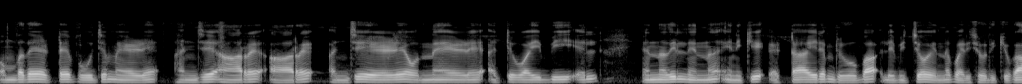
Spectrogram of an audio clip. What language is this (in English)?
Malayalam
